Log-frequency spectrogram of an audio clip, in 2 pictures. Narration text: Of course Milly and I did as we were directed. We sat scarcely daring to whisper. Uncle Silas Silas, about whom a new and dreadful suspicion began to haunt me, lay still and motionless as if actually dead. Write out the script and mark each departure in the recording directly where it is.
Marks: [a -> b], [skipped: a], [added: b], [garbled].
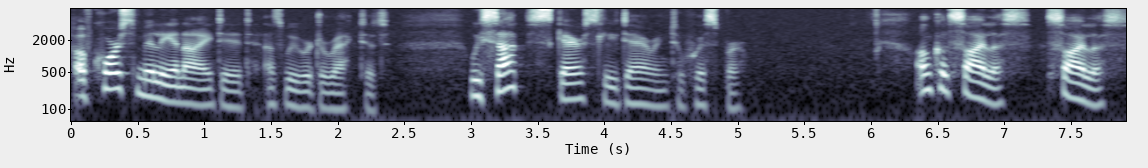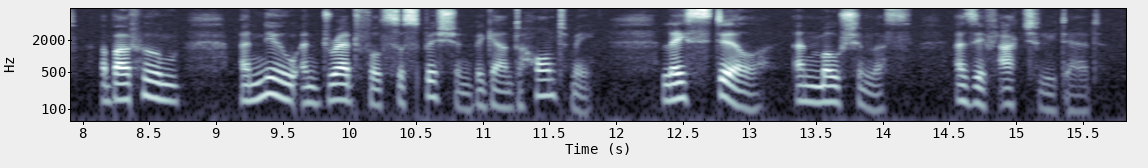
Of course Milly and I did as we were directed. We sat scarcely daring to whisper. Uncle Silas Silas, about whom a new and dreadful suspicion began to haunt me, lay still and motionless as if actually dead.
